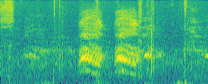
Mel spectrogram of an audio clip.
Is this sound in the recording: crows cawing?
yes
